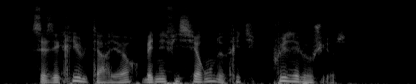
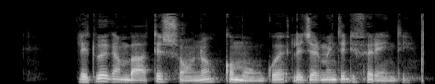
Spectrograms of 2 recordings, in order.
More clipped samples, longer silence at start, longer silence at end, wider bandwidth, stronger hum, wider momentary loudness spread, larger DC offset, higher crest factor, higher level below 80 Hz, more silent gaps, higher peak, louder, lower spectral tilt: neither; second, 0.35 s vs 0.8 s; first, 0.7 s vs 0.1 s; first, 16.5 kHz vs 11.5 kHz; neither; first, 13 LU vs 4 LU; neither; first, 22 dB vs 16 dB; about the same, -52 dBFS vs -54 dBFS; neither; second, -16 dBFS vs -2 dBFS; second, -39 LUFS vs -17 LUFS; about the same, -5.5 dB/octave vs -5 dB/octave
